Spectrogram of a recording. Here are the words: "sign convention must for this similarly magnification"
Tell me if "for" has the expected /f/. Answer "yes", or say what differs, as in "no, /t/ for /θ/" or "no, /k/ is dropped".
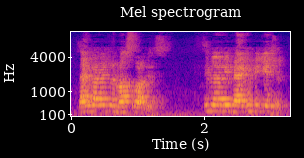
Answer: no, /p/ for /f/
